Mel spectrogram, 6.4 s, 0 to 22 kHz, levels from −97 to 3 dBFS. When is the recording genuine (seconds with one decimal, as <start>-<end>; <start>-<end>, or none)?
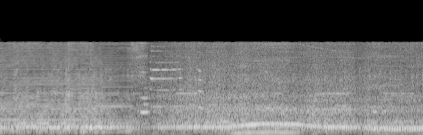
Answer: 2.0-6.4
